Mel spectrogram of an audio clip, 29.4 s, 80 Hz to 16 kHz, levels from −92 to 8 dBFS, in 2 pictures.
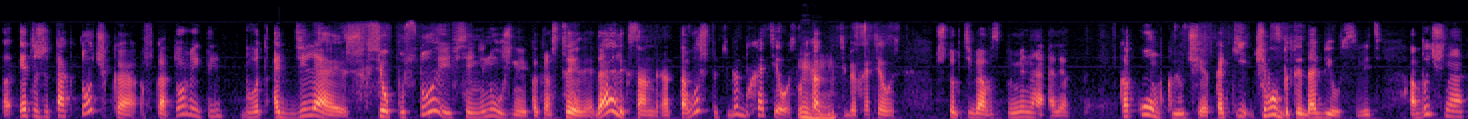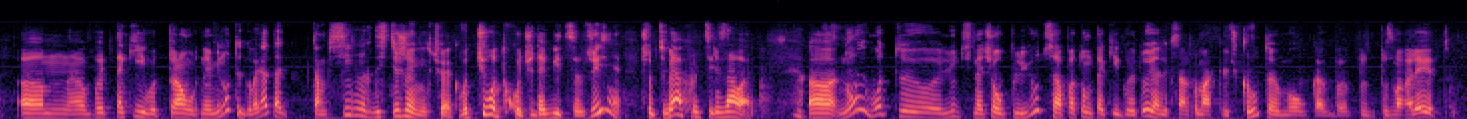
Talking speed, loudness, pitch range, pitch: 175 wpm, -23 LUFS, 125-205 Hz, 150 Hz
